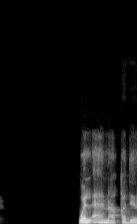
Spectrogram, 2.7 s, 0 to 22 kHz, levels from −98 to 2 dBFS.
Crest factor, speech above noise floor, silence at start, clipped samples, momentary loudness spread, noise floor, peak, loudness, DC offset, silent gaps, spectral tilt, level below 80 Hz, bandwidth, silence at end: 20 dB; over 74 dB; 1.6 s; under 0.1%; 8 LU; under -90 dBFS; 0 dBFS; -17 LUFS; under 0.1%; none; -7.5 dB/octave; -66 dBFS; 7.8 kHz; 0 s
